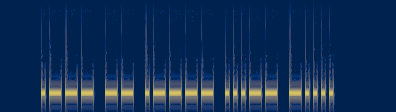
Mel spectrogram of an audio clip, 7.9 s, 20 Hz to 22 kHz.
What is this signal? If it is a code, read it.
Morse code, heard as a keyed tone, about 15 wpm, 700 Hz. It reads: JM136
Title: Code Groups - 5 Letter:Numbers - 15wpm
